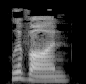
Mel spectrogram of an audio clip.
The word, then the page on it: live on: British English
